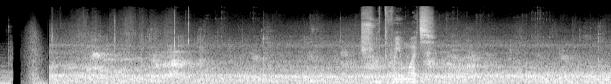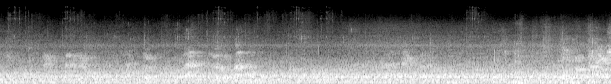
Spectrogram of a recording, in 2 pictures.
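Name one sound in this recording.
A young man talks casually and close into a microphone.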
